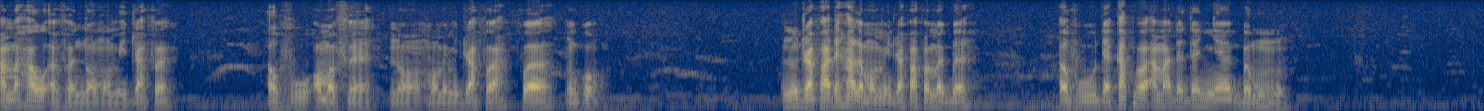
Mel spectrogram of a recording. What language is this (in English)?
Ewe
